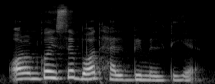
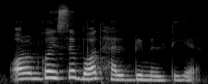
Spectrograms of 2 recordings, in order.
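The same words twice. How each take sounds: The two takes are said the same way.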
